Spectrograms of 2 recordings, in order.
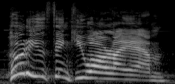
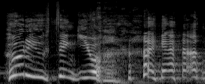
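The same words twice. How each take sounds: First: It is said seriously, with deliberate intention. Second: It is said casually, breaking into laughter.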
